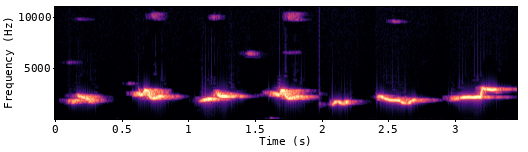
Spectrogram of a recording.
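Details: Clay-colored thrush singing evenly spaced, rich whistled phrases, each slurring down, roughly two per second, with one soft low thump.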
